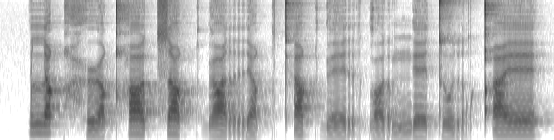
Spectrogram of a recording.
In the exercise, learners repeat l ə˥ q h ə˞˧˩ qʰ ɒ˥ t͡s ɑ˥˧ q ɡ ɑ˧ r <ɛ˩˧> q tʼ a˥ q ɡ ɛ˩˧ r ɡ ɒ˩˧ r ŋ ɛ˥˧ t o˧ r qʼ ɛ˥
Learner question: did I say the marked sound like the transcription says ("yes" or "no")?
yes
